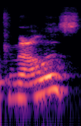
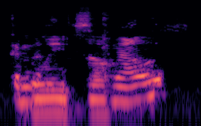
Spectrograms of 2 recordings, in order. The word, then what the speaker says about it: Canales: offensively driven head coach with um shereé with Canales that's that's how he pronounced his name Dave uh Canales but yeah I I think this is could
